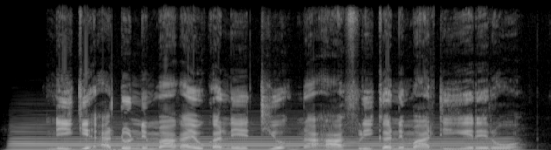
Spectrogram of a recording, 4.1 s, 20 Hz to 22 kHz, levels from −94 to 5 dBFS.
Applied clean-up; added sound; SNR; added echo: none; Wind instrument, woodwind instrument; 7 dB; none.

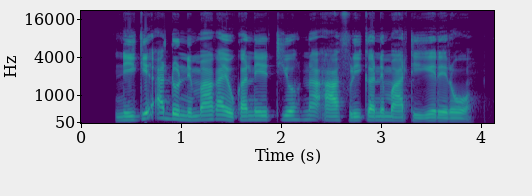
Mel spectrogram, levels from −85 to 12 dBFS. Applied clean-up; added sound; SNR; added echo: none; none; none; none.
